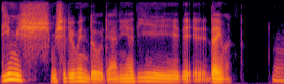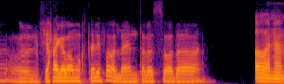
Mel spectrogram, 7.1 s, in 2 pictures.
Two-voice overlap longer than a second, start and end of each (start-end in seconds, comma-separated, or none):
none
